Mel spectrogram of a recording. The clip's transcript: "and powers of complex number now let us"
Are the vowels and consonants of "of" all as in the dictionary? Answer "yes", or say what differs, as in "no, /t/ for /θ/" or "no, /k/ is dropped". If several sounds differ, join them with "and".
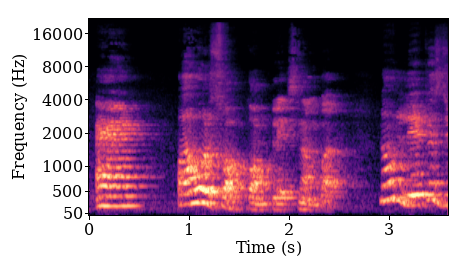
no, /p/ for /v/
